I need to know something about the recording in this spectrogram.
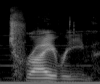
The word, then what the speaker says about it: trireme: That is a barbarian trireme. That's how you pronounce it, by the way, guys.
